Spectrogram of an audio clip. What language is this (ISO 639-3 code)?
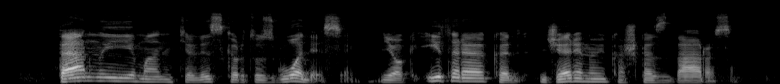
lit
